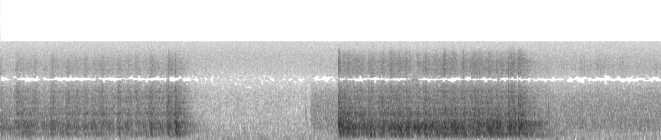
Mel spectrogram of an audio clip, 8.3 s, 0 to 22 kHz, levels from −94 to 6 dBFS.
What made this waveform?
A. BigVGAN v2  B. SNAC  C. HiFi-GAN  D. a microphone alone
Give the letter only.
D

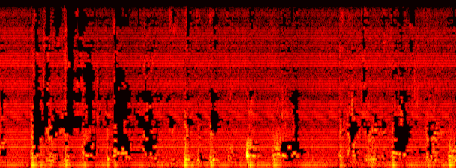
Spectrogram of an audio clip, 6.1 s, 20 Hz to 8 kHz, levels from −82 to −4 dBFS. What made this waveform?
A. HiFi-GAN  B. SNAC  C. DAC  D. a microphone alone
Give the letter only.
D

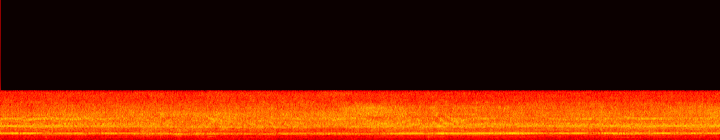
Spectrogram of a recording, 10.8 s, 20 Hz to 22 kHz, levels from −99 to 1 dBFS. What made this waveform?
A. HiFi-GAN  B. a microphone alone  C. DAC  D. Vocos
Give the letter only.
A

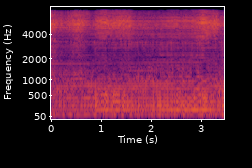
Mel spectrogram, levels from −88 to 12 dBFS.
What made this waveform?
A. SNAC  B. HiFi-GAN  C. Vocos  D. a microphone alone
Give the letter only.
B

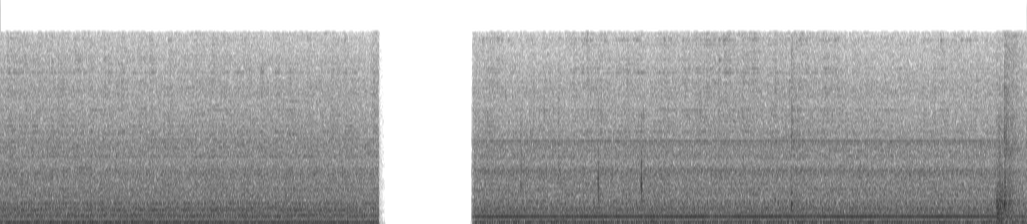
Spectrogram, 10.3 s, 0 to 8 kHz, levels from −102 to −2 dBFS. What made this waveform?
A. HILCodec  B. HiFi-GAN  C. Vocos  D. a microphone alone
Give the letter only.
D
